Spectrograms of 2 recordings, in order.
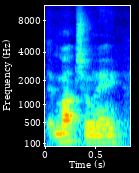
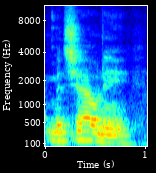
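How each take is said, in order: First: The first syllable sounds like 'much'. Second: The first syllable sounds like 'mitch'. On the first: This is how locals say it. The speaker calls it right. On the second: This is how the news said it. The speaker calls it wrong.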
